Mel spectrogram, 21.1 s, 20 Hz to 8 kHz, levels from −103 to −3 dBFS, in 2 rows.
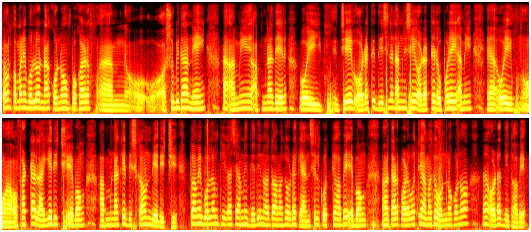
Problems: none marked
